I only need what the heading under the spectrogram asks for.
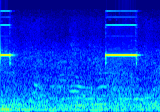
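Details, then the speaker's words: CRT TV with China kit PCB and humming sound problem: steady high-pitched half-second beep from the speaker over faint hiss, a beep that shouldn't occur, traced to a shorted audio section. "तो audio में यह beep की आवाज आ रही है आप सुन सकते हैं बी की आवाज"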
